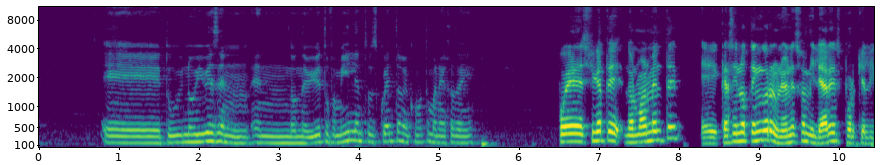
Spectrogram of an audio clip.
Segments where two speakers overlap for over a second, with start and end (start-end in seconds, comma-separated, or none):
none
